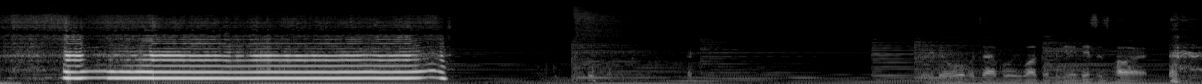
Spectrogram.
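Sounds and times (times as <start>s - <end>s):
breath hissing through horn: 0.0s - 4.5s, 5.4s - 7.1s
shofar held note: 0.0s - 4.6s.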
